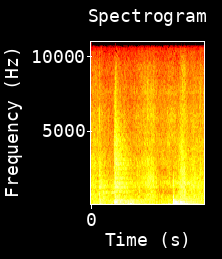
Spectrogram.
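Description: Footsteps and knocks as someone walks across a floor, the loudest a low thud shortly before the end.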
